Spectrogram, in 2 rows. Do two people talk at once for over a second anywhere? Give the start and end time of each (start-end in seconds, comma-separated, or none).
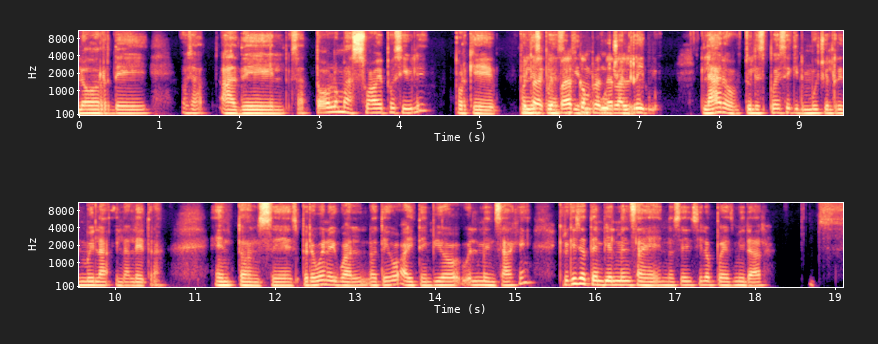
5.5-6.8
